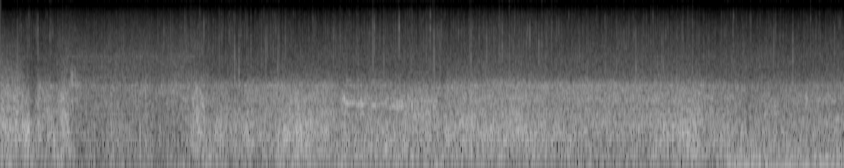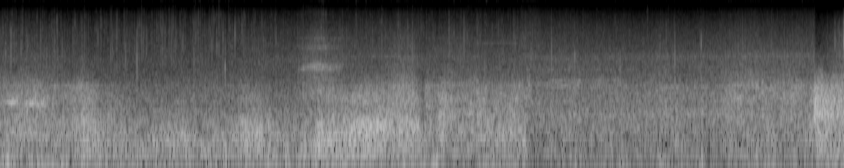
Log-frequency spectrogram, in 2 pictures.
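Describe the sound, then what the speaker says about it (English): Heavy rain pours steadily during an alpine storm at Chamonix, a dense continuous hiss with low rumbles of thunder rolling underneath, sustained and fairly loud for the whole stretch. "Still fucking raining."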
